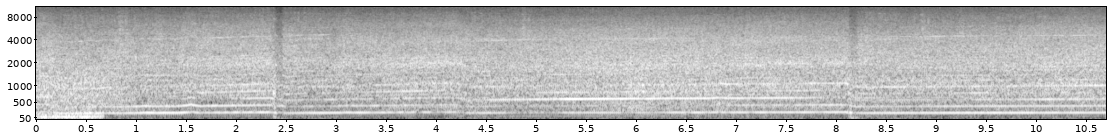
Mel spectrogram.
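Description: A racing car engine drones steadily, shifting gears now and then.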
